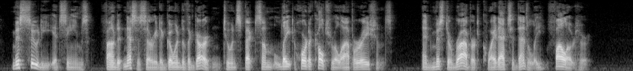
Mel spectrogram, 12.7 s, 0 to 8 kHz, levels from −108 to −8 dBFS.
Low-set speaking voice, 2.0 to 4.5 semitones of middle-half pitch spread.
Yes: very low, 90 Hz; average, 4.2 semitones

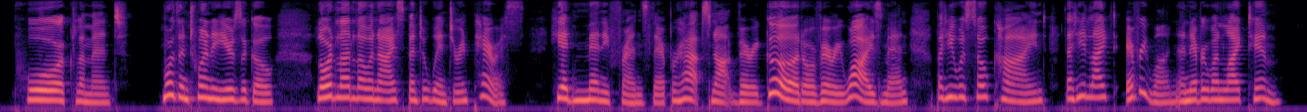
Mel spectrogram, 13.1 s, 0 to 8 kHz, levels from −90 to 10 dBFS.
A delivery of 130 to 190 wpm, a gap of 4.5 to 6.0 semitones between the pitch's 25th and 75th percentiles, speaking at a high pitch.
No: average, 200 wpm; average, 5.2 semitones; high, 225 Hz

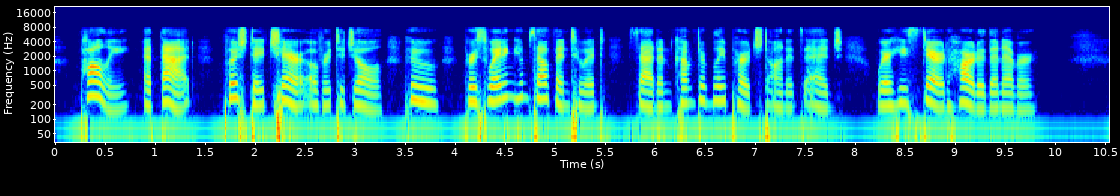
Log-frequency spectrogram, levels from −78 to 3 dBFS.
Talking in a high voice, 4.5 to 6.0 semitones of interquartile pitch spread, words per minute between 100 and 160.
Yes: high, 200 Hz; average, 5.0 semitones; average, 150 wpm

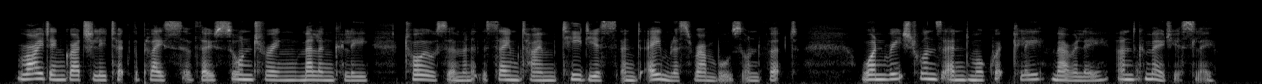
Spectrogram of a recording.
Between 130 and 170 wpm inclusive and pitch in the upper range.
Yes: average, 145 wpm; high, 205 Hz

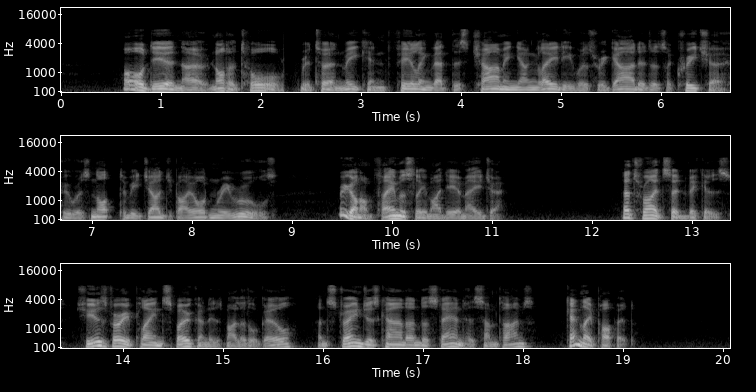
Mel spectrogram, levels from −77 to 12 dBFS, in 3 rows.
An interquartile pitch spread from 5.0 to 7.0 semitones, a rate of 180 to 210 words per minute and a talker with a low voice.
No: wide, 5.4 semitones; average, 170 wpm; low, 100 Hz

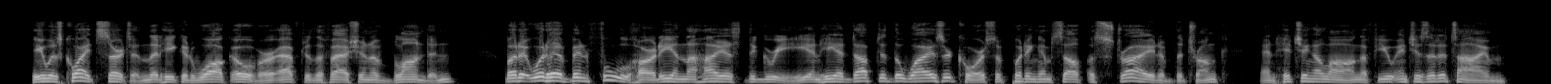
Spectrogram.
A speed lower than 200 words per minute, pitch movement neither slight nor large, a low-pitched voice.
Yes: average, 180 wpm; average, 4.5 semitones; low, 120 Hz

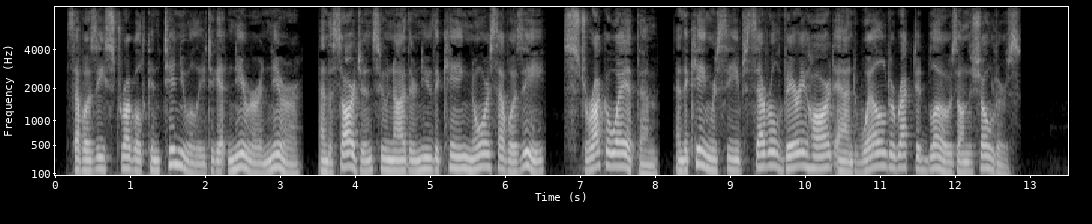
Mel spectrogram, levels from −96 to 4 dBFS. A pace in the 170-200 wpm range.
No: average, 160 wpm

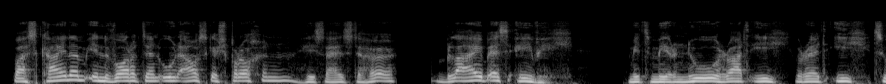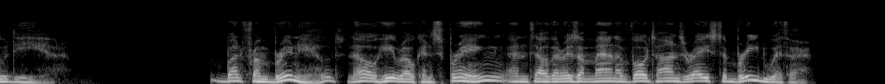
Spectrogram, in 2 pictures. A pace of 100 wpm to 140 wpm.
Yes: slow, 135 wpm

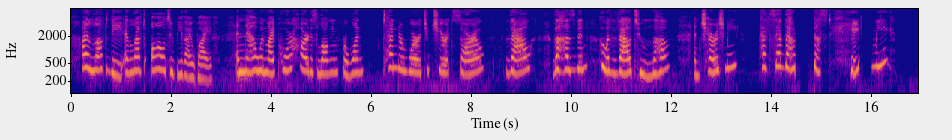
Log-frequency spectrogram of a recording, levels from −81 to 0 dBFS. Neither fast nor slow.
Yes: average, 150 wpm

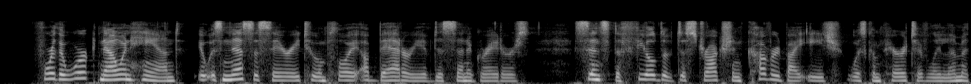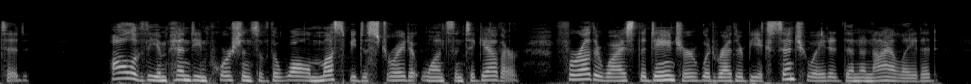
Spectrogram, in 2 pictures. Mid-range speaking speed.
Yes: average, 160 wpm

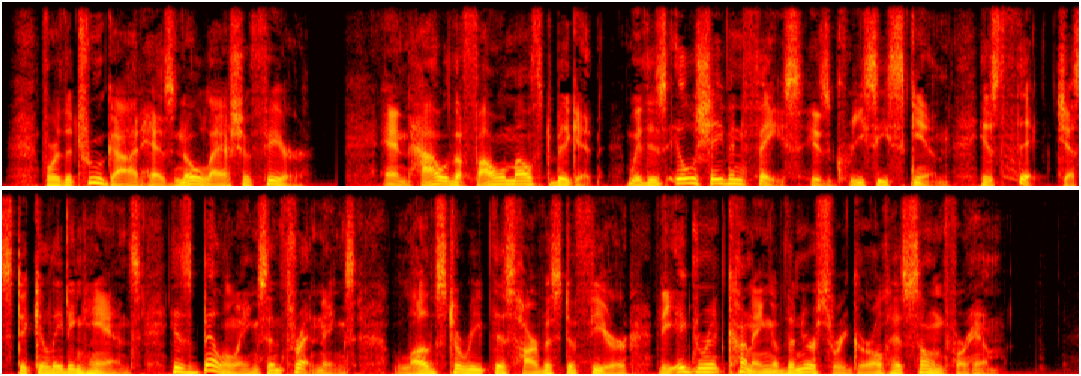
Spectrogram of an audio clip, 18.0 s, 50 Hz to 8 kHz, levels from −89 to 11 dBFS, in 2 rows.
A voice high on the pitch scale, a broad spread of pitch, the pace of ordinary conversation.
No: low, 120 Hz; wide, 8.4 semitones; average, 165 wpm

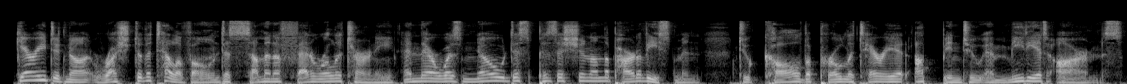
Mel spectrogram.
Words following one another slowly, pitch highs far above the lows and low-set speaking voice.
No: average, 160 wpm; wide, 5.9 semitones; low, 125 Hz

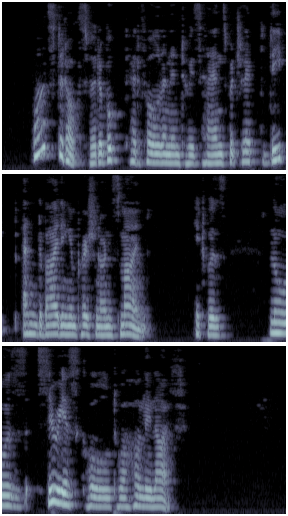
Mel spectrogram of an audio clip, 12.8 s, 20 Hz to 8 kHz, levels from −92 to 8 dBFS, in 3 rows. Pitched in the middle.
Yes: medium, 160 Hz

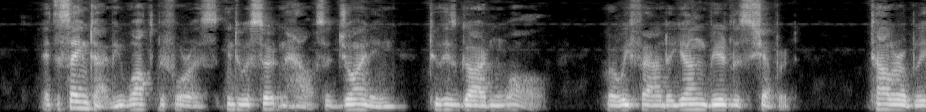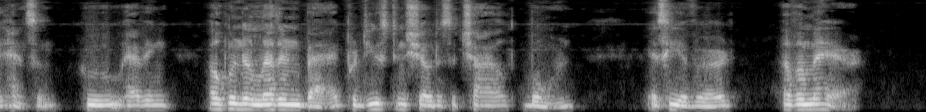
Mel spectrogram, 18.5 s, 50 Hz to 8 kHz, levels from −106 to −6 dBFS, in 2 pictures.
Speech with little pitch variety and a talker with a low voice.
Yes: narrow, 2.3 semitones; low, 125 Hz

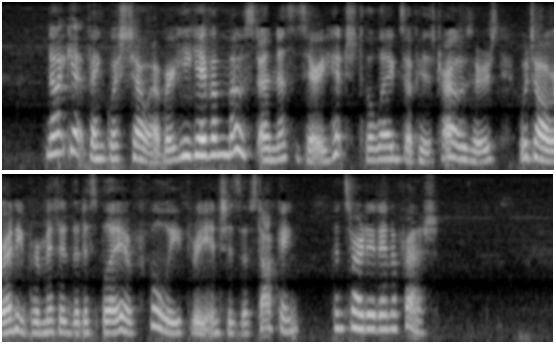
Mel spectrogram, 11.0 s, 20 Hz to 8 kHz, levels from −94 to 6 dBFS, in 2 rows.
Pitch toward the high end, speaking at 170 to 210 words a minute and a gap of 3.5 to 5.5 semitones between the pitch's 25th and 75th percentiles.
Yes: high, 220 Hz; average, 175 wpm; average, 5.1 semitones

